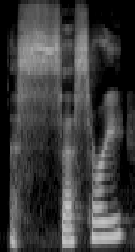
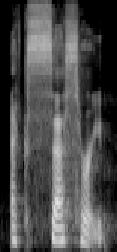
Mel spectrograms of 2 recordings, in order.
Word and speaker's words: accessory: What about the next one? How do you pronounce it? Accessory. No. Accessory.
